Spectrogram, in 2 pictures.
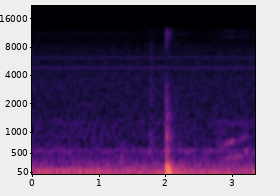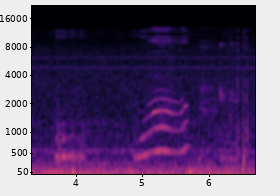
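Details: Black and tan Siamese kitten Raven, eating his first Baby Cat kibble meal, gives a few short meows: one thin bending cry, a brief buzzy one, then a longer rising-and-falling meow near the end, over a steady low hum and one sharp click.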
